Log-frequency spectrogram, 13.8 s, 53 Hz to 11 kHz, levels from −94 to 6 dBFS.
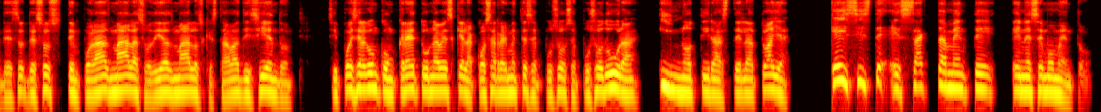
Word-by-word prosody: de 115 +3 -6
esos 140 +2 -3
de 130 - -3
esas 150 0 +2
temporadas 135 +3 +1
malas, 145 -2 +2
o 115 - -5
días 135 +2 +1
malos 135 -3 0
que - - -13
estabas 125 +3 -3
diciendo, 125 -5 -1 0.4
sí 125 - -6
puede 155 +1 0
ser 165 - +3
algo 165 +1 +3
en 165 - 0
concreto 145 +2 +1
una 145 0 +1
vez 145 -1 +2
que 150 -2 -1
la 125 -3 -2
cosa 130 +3 0
realmente 140 +1 -1
se 125 -3 -4
puso 130 +5 -5
se 120 - -3
puso 130 +7 -2
dura 140 -8 +3 0.2
y 195 -4 +4
no 135 -3 0
tiraste 130 -2 -2
la 130 -1 -2
toalla, 150 -8 -2 0.5
¿qué 230 +2 +6
hiciste 215 -4 +2
exactamente 165 -3 0 0.2
en 150 -1 0
ese 145 +1 +3
momento? 135 -8 -3
140 Hz, 175 wpm, -22 LUFS, 130-155 Hz, 0.5 s, qué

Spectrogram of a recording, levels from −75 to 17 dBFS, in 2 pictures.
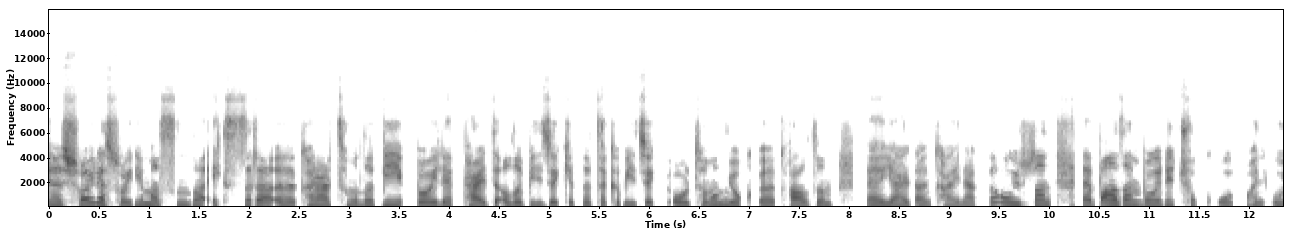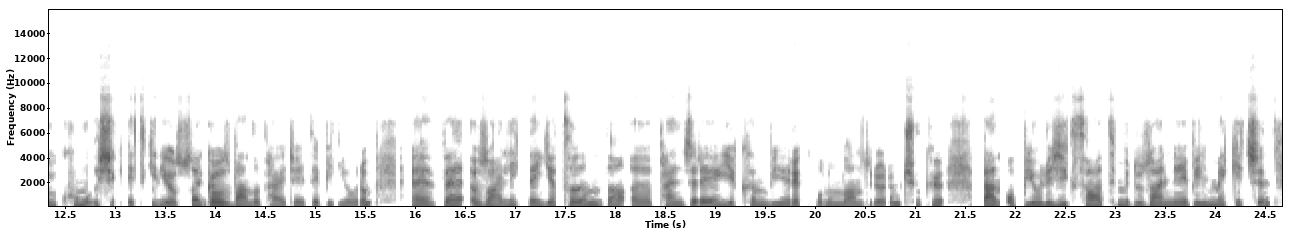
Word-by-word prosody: Ya, 265 -1 +3
şöyle 365 +7 +7
söyleyeyim 290 +4 0
aslında 300 +2 -1
ekstra, 300 +1 0
eee, 250 0 +2
karartmalı 250 +3 0
bir 255 -1 +3
böyle 235 0 +2
perde 215 -2 +4
alabilecek 225 -1 -1
ya 225 - -3
da 220 - -1
takabilecek 220 0 0
bir - - -2
ortamım 235 +7 -1
yok, 200 -3 0 0.2
eee, 185 -1 +2
kaldığım, 175 0 +1 0.4
eee, 185 - +1
yerden 170 -1 0
kaynaklı. 165 - -4
O 380 -3 +2
yüzden, 335 +1 +1 0.3
eee, - - +4
bazen 340 -5 +5
böyle 285 0 +1
çok 315 -2 -2 0.2
u 255 0 -3
hani 225 -2 -6
uykumu 235 +3 -5
ışık 215 - +7
etkiliyorsa 235 - 0
göz 245 -7 +3
bandı 175 -5 +1
tercih 165 -1 -4
edebiliyorum, 165 - -4 0.4
eee, 205 -2 +2
ve 325 +6 +5
özellikle 250 +5 -1
yatağın 245 +8 0
da, 275 - 0
eee, 225 0 -2
pencereye 255 +4 +1
yakın 215 +1 -4
bir 185 - -4
yere 190 +2 +3 0.2
konumlandırıyorum. 160 - -4
Çünkü 255 +1 +1 0.4
ben 230 +5 +7
o 275 - 0
biyolojik 210 +9 0
saatimi 245 0 -1
düzenleyebilmek 225 +4 -1
için, 245 +2 +4
235 Hz, 135 wpm, -23 LUFS, 205-275 Hz, 0.4 s, şöyle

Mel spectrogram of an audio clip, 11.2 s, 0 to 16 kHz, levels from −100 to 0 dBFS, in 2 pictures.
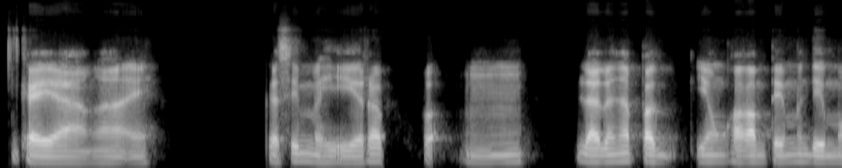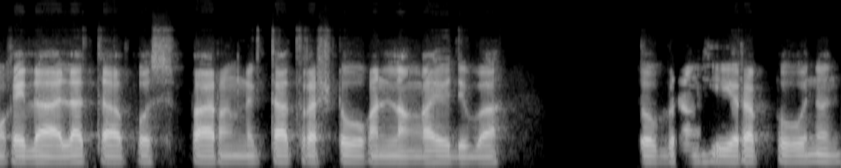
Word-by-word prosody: Kaya 100 -1 +8 0.2
nga 100 0 -2 0.2
eh. - - -12 0.8
Kasi - - 0
mahirap 100 +2 0 0.2
pa - - -5 0.2
mm. 105 +2 -7 0.5
Lalo 110 +1 +7
na 125 +1 +1
'pag 110 -2 +3 0.2
'yung 105 -1 -2
kakampi 105 +1 +3
mo 115 - -8
hindi 105 -2 +2
mo 100 0 -8
kilala 100 0 +4
tapos 95 -1 -1 0.2
parang 100 0 +2
nagta-trash 105 +1 -1
talk-an 100 -1 -2
lang 95 -1 +1
kayo, 100 +1 +1
'di 95 - -4
ba? 95 0 -2 0.9
Sobrang 105 +1 -5
hirap 105 0 0
po 105 0 -4
nun, 110 -2 -6
100 Hz, 150 wpm, -26 LUFS, 100-105 Hz, 0.9 s, Kaya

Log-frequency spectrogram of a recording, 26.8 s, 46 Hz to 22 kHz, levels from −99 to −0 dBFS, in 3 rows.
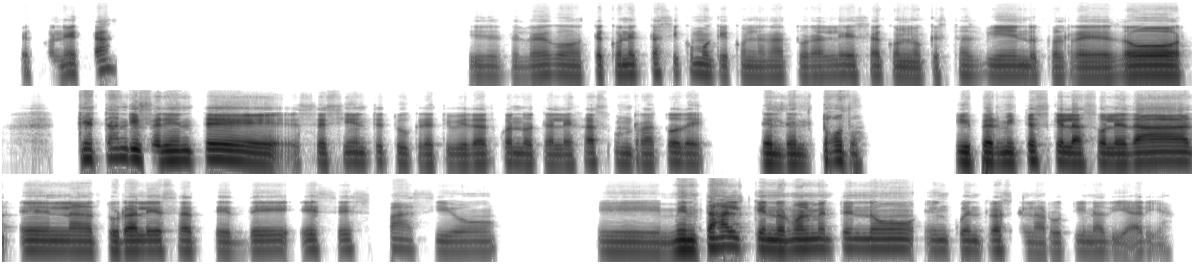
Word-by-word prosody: ¿Te - - -18
conecta? 120 +9 -8 2.7
Y 100 - -15
desde 100 -1 -18
luego, 105 0 -9
te - - -7
conecta 115 +1 -6
así 115 - -17
como 115 -2 -8
que 100 -1 -11
con 100 -1 -13
la 95 - -11
naturaleza, 100 +2 -10
con 95 -1 -9
lo 90 -1 -9
que 95 - -16
estás 105 +2 -16
viendo 105 -1 -7
a - - -16
tu - - -15
alrededor. 95 +4 +1 0.6
¿Qué 145 0 +3
tan 155 +1 -1
diferente 130 -4 +6
se 110 - -5
siente 115 +1 -6
tu 110 -1 -10
creatividad 100 +1 -5
cuando 105 -3 -4
te 100 - -10
alejas 100 +3 -5
un 105 -2 -8
rato 105 +2 -4
de 105 -1 -5 0.4
del 105 -2 +3
del 100 -2 -1
todo? 105 -6 -2 0.7
Y 115 -1 +4
permites 115 +1 +3
que 120 - +4
la 110 -1 +7
soledad 115 +3 +5
en 115 -1 -3
la 110 0 -1
naturaleza 110 +1 -1
te 105 -1 -9
dé 110 +4 -8
ese 120 0 -9
espacio, 110 -4 -14 0.7
eh, 105 -1 -9
¡mental! 135 +7 +4
que 130 -3 +1
normalmente 125 +2 +1
no 130 0 -3
encuentras 115 0 -9
en 100 - -19
la 95 - -11
rutina 100 +2 -14
diaria. - - -16
110 Hz, 130 wpm, -22 LUFS, 105-120 Hz, 2.7 s, la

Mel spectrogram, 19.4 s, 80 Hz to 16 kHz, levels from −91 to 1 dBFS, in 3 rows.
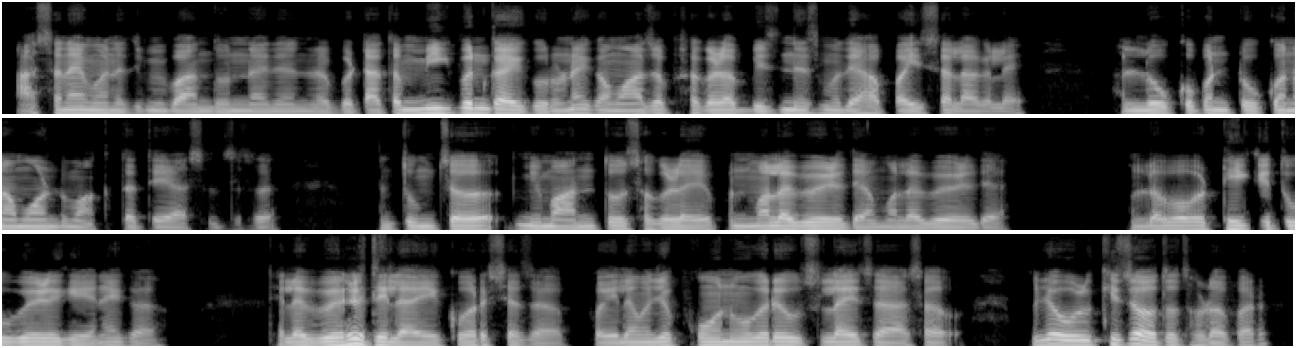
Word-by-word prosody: असं 125 - -5
नाही 120 0 +2
म्हणत 110 -1 -2
मी 110 - -5
बांधून 105 0 -3
नाही 105 0 -4
देणार, 100 0 -7
बट 110 +1 -4
आता 110 +2 0
मी 135 +4 +4
पण 145 -1 +6
काही 130 -4 +6
करू 110 -1 -3
नाही 130 +1 -1
का, 115 - -3
माझं 110 +2 -1
सगळं 115 -1 +1
बिझनेसमध्ये 115 0 -2
हा 110 - -1
पैसा 105 +2 -1
लागला 100 -1 -5
आहे. - - -13 0.6
लोकं 115 +1 0
पण 120 -1 0
टोकन 115 0 -1
अमाउंट 110 0 -1
मागत 100 0 -8
आहे. 100 - -3
असं 95 0 -11
तसं, 100 0 -13 0.7
तुमचं 115 +1 +1
मी 120 -2 -2
मानतो 110 +2 -1
सगळं 110 0 -2
आहे, 105 +1 -2
पण 115 0 -4
मला 120 +1 +4
वेळ 115 -1 +3
द्या, 105 -2 -3
मला 105 +1 -5
वेळ 105 -1 -1
द्या. 100 0 -7 0.7
म्हटलं 115 +1 -3
बाबा 120 +1 +1
ठीक 125 -1 +3
आहे, 120 - +1
तू 120 -1 +1
वेळ 120 -1 +4
घे 105 0 -1
नाही 120 +2 -4
का. 110 -3 -8 0.6
त्याला 115 +1 +1
वेळ 125 +8 +8
दिला 115 -4 +4
1 105 0 -2
वर्षाचा. 105 -3 -4 0.2
पहिलं 110 +1 -1
म्हणजे 115 +1 +1
फोन 120 -1 +2
वगैरे 125 0 +3
उचलायचा. 115 -1 +1
असा 105 +2 -4
म्हणजे 140 +7 -4
ओळखीचं 145 +2 +4
होतं 120 -5 +5
थोडाफार, 110 +3 -4
115 Hz, 205 wpm, -25 LUFS, 105-120 Hz, 0.7 s, वेळ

